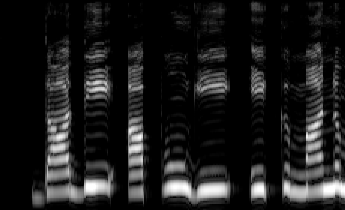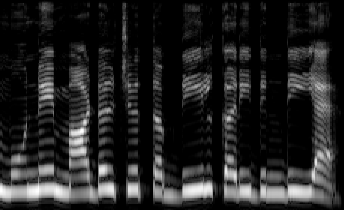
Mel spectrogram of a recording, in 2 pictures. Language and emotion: Dogri, neutral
